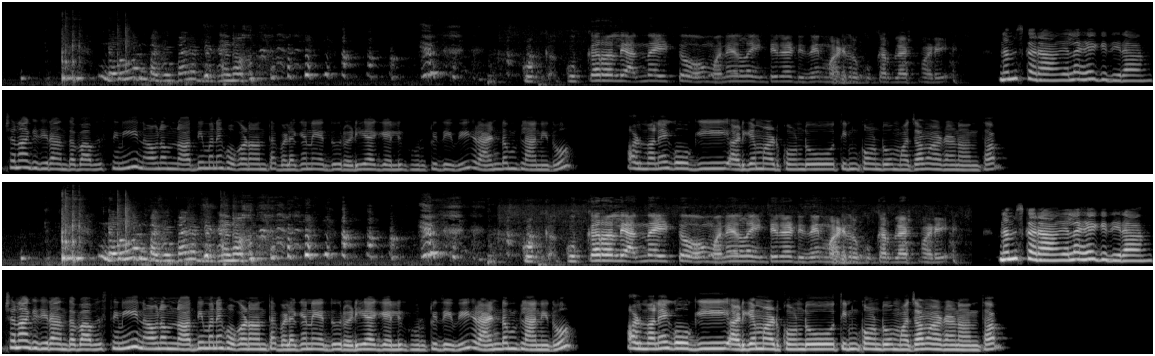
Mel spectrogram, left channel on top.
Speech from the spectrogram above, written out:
ನೋವಂತ ಗೊತ್ತಾಗುತ್ತೆ ಕಣೋ. ಕುಕ್ಕರ್ ಅಲ್ಲಿ ಅನ್ನ ಇಟ್ಟು ಮನೆಯೆಲ್ಲ ಇಂಟೀರಿಯರ್ ಡಿಸೈನ್ ಮಾಡಿದ್ರು, ಕುಕ್ಕರ್ ಬ್ಲಾಸ್ಟ್ ಮಾಡಿ. ನಮಸ್ಕಾರ, ಎಲ್ಲ ಹೇಗಿದ್ದೀರಾ? ಚೆನ್ನಾಗಿದ್ದೀರಾ ಅಂತ ಭಾವಿಸ್ತೀನಿ. ನಾವು ನಮ್ಮ ನಾದಿನಿ ಮನೆಗೆ ಹೋಗೋಣ ಅಂತ ಬೆಳಗ್ಗೆನೆ ಎದ್ದು ರೆಡಿಯಾಗಿ ಅಲ್ಲಿಗೆ ಹೊರಟಿದ್ದೀವಿ. ರ್ಯಾಂಡಮ್ ಪ್ಲಾನ್ ಇದು. ಅವಳ ಮನೆಗೆ ಹೋಗಿ ಅಡುಗೆ ಮಾಡಿಕೊಂಡು ತಿನ್ಕೊಂಡು ಮಜಾ ಮಾಡೋಣ ಅಂತ.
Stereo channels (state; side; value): quieter; left; 11.3 dB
